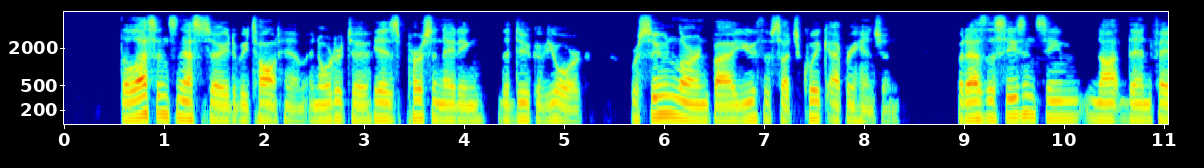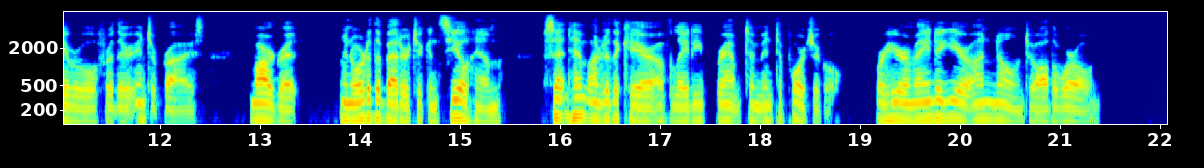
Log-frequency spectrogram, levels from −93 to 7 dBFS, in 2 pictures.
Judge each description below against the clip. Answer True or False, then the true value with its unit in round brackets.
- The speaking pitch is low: True (125 Hz)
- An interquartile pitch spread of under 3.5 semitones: True (2.6 semitones)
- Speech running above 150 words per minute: True (175 wpm)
